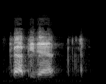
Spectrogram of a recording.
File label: walkie talkie copy that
